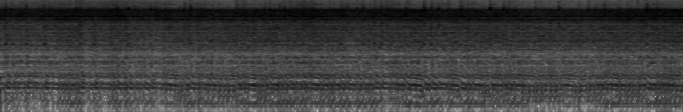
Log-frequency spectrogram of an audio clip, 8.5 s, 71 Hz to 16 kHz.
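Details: Poulan Pro 525 (Pioneer P52-type) two-stroke chainsaw at full no-load revs, no bar fitted. It holds a high buzzing pitch as the governed carb engages and blubbers slightly. Mixture is about 1⅛ turns open and it may be lean.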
